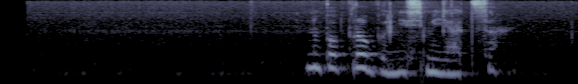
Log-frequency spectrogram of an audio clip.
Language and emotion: Russian, neutral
